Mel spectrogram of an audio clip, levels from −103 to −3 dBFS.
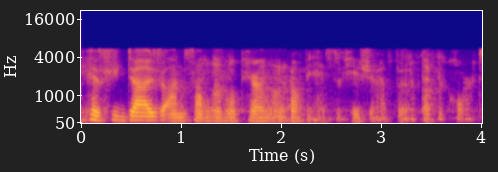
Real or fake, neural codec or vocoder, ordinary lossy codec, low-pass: fake; autoencoder, 22.05 kHz, a latent of 192 numbers a frame, VITS, trained on one speaker; Opus, 64 kbps; 5.4 kHz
